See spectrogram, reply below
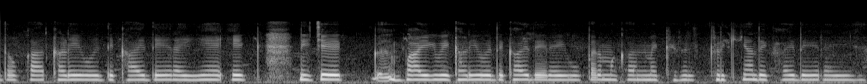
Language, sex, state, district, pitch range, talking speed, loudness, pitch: Hindi, female, Bihar, Begusarai, 210-215 Hz, 200 wpm, -16 LUFS, 215 Hz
